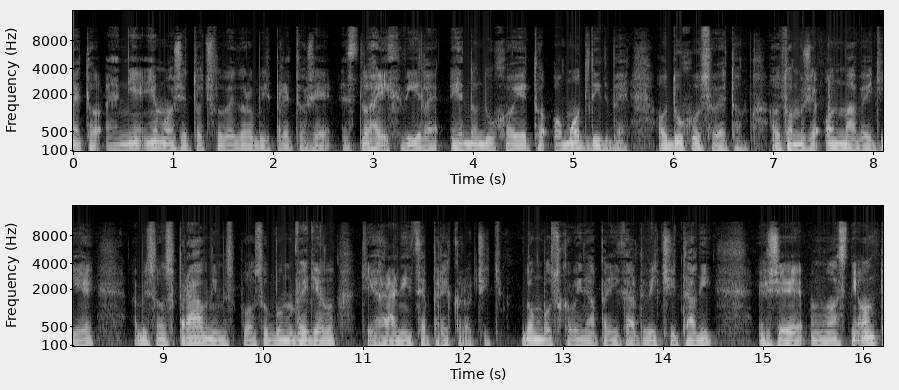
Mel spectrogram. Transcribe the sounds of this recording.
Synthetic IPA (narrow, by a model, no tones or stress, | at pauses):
ɛt̪ɔ̰ɲɛɲɛmʊɔʒɛt̪ɔt͡ʃlɔʋɛɡɾɔbicpɾɛt̪ɔʒɛzd̪l̩ɦɛjxʋiːlɛjɛd̪nɔd̪uxɔjɛt̪ɔʔɔmɔd̪lid̪bɛɔd̪uxusʋɛt̪ɔmʔɔ̰t̪ɔmʒɛʔɔnmaːʋɛɟɪɛabisɔmspɾaːʊnimspʊɔsɔbɔmʋɛɟɛlt̪ɪɛɦɾaɲit͡sɛpɾɛkɾɔ̰t͡ʃic | d̪ɔmbɔskɔʋinapɾiːklad̪ʋit͡ʃiːt̪aliʒɛʋlast̪ɲɛʔɔnt̪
